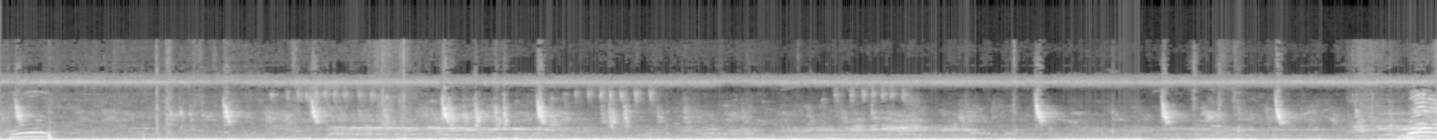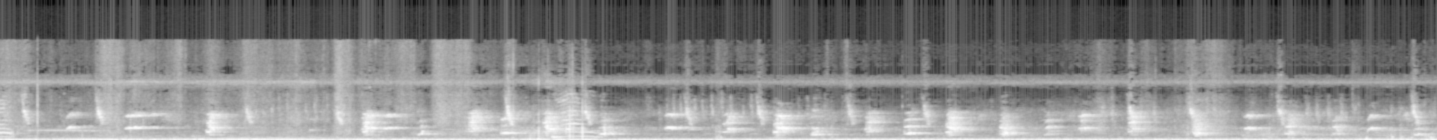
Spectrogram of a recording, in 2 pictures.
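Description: Birds chirping over a steady low hum, the chirps growing busier in the second half. A few short rising-and-falling cries stand out at the very start and about halfway through.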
